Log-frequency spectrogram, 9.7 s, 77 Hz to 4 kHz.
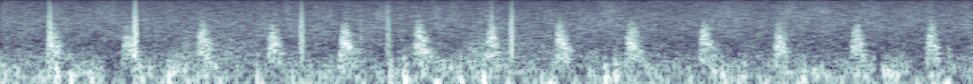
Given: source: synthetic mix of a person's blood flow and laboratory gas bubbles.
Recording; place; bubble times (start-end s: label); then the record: Doppler ultrasound of blood flow; subclavian vein
no bubbles
From the record:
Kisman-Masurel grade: 000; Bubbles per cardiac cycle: 0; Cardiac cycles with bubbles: 0%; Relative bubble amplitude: no bubbles discernible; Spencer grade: 0 (complete lack of bubble signals)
